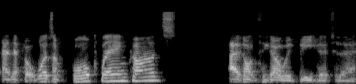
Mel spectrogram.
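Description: An ordinary speaking voice with a Canadian accent moves at a fairly quick pace with lively intonation. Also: man. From Toronto, Canada (born in Scotland, moved young). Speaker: filmmaker. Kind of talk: casual interview.

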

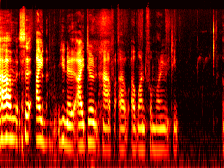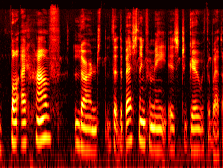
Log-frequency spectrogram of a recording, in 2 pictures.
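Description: A woman with a Scottish accent speaks at a moderate pace and medium pitch, with ordinary pitch variation and big swings in loudness. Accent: Scottish (Edinburgh area). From Scotland, east coast near Edinburgh. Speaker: gardener and creative coach. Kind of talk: casual interview chat. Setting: outdoors in her garden.

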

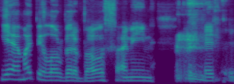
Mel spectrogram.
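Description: A man speaks in an unremarkable speaking voice at a medium pitch and moderate pace, with ordinary pitch variation. The sound is dry and close, with no echo. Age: 30s. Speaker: bare knuckle fighter and police officer. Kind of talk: casual interview.

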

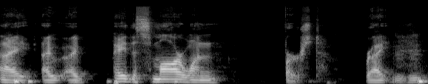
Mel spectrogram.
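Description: This man has a fairly low pitch and an American accent. He speaks at a fairly slow pace with ordinary pitch variation. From Utah, US. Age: 40s. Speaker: car dealership owner. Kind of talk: casual interview.

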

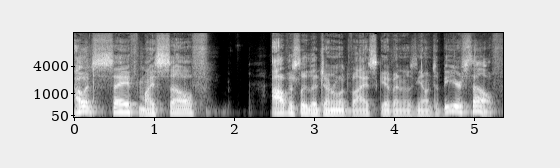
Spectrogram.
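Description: An ordinary speaking voice at a moderate pace. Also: man, medium pitch for a man. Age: 40s. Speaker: associate pastor. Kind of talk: casual faith discussion.

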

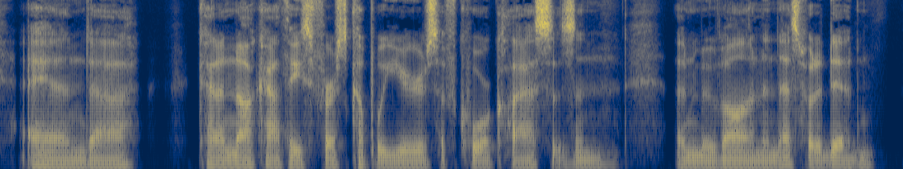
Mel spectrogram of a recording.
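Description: A man speaks with a very deep, low pitch in a monotone, flat intonation at a moderate pace. His loudness stays very even in a very clean recording with a silent background. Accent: American. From US South, Georgia (Carrollton). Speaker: engineering professor. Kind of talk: interview.

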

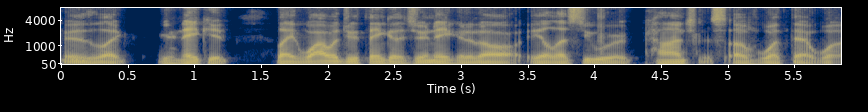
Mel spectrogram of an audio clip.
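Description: A man talks in a relaxed tone with a dark, mellow sound. His pitch is very deep and low, with ordinary variation. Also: moderate pace, very even loudness. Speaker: tattoo artist and model. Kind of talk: casual interview chat. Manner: relaxed, casual.

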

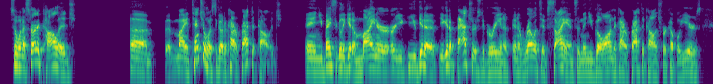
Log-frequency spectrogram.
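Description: The speaker has an American accent and a fairly quick pace. Pitch variation is ordinary, with a quiet background. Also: man, fairly high pitch for a man. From Texas, Sherman. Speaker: fitness coach and gym owner. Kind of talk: casual interview. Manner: animated, enthusiastic.

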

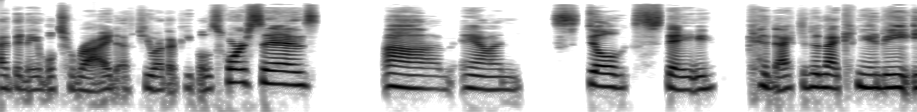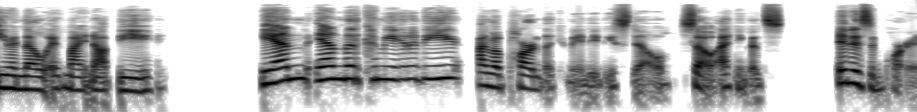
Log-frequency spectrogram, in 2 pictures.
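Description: Lively intonation marks a normal speaking voice with an American accent at a moderate pace. The sound is dry and close, with no echo. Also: woman. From Washington State. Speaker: barrel racer. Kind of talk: casual interview chat.

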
